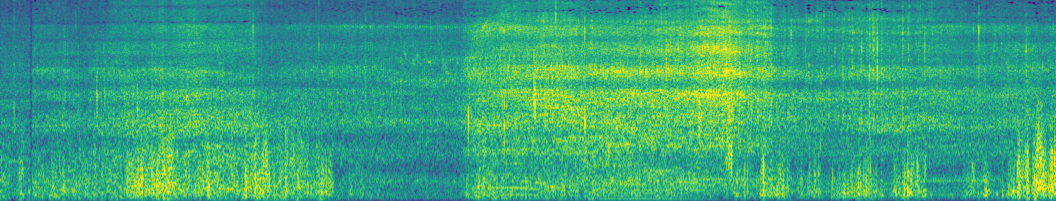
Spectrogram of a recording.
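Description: Wind buffeting the microphone in irregular low gusts, with a steadier rushing hiss for a few seconds in the middle.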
